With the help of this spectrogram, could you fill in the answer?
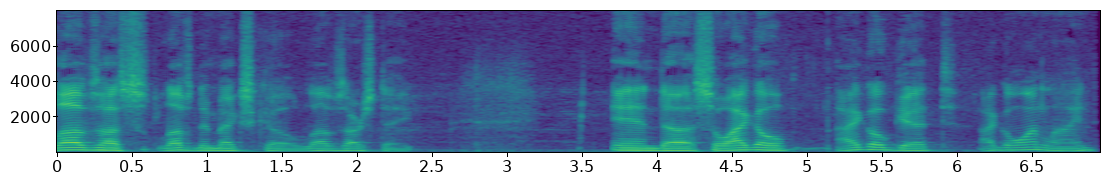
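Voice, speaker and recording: A man speaks at a medium pitch in a monotone, flat way. Long, frequent pauses break up his speech. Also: moderate pace. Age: 60s. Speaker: college baseball coach. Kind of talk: casual chat. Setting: bar, live stream.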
